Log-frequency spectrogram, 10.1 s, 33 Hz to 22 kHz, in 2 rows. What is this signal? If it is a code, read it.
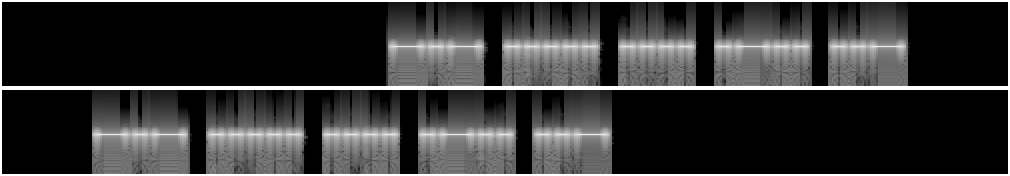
Morse code, heard as a keyed tone, about 25 wpm, 700 Hz. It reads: K5HLU K5HLU
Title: USA Call Signs - 5 Characters - Repeated 2x - 25wpm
